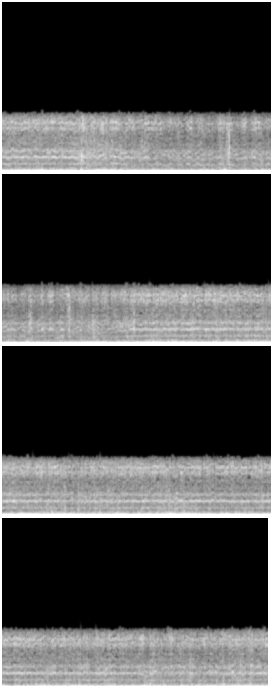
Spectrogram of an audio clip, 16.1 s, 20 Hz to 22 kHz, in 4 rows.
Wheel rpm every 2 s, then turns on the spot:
220, 180, 170, 220, 230, 220, 220, 220.
none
